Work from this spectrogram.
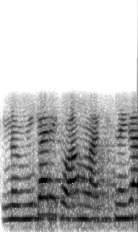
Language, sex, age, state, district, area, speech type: Bodo, female, 18-30, Assam, Baksa, rural, conversation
